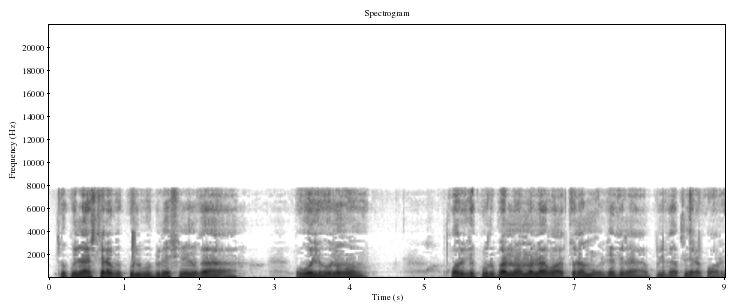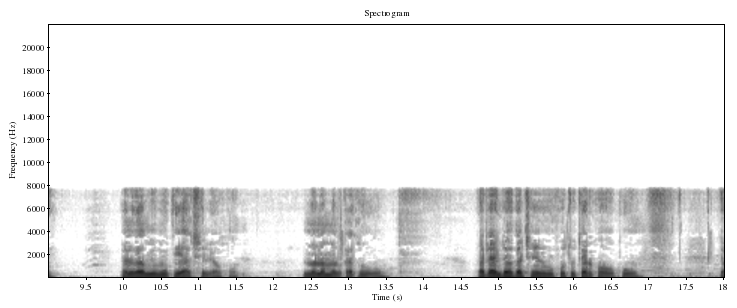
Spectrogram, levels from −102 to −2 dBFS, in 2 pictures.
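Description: Speech throughout sounds rough and grainy, with noise between the harmonics and nothing above 7.7 kHz, likely from heavy low-delay AAC compression, consistent with AAC-ELD at about 16 kbps.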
